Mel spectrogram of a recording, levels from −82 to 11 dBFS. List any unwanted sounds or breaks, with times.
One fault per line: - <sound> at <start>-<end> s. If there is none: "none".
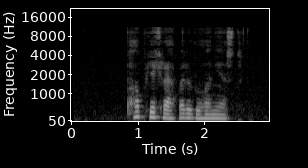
none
